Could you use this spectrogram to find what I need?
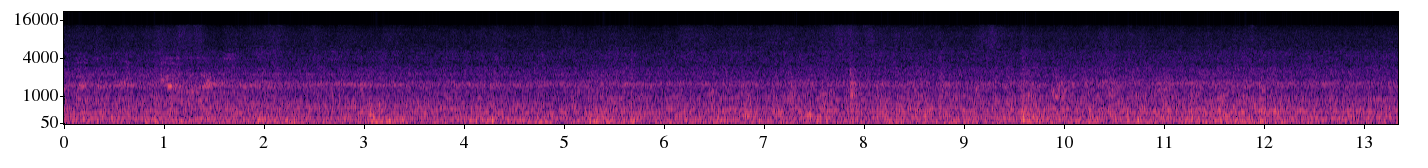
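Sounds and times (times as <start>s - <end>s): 
Joban rapid train series 103: 0.0s - 13.3s.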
